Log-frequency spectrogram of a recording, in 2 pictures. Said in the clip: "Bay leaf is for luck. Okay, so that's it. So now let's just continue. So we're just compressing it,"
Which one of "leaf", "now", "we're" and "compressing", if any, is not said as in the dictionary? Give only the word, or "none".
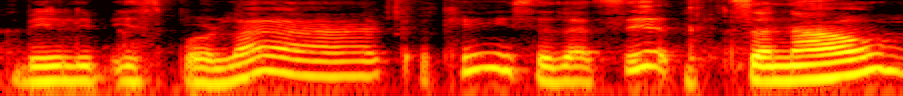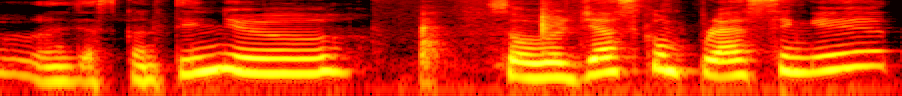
leaf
